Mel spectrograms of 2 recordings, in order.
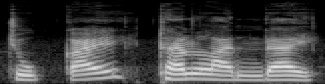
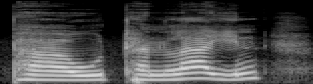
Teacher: yang dihasilkan bukan dua buah bunyi melainkan hanya sebuah bunyi karena berada dalam satu silabel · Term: diftong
